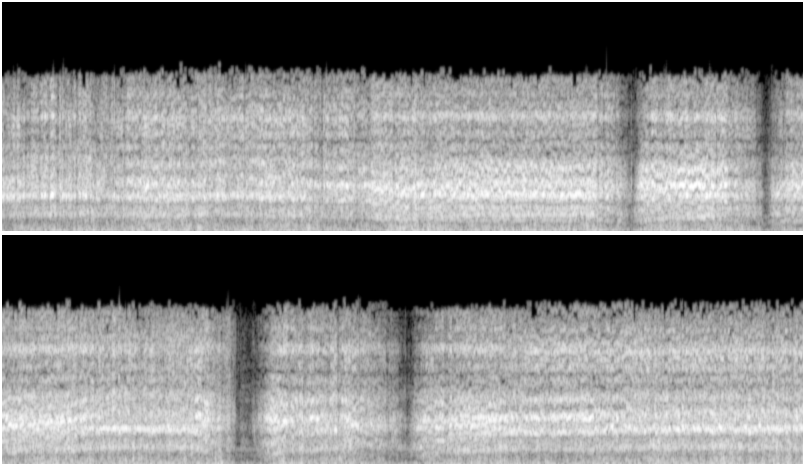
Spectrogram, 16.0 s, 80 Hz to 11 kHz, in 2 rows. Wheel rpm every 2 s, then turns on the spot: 230, 220, 190, 140, 180, 130, 150, 220.
none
